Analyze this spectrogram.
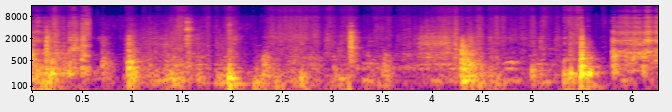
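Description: Irregular knocks and clatters of carpentry work on wooden cupboard parts, about one a second, the loudest a little before the end.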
